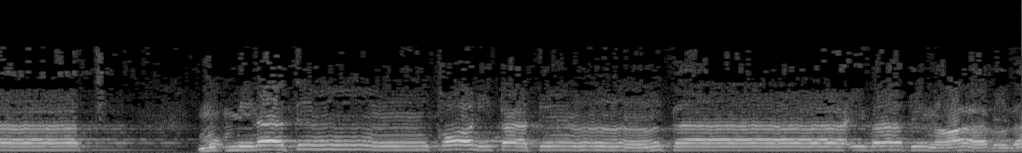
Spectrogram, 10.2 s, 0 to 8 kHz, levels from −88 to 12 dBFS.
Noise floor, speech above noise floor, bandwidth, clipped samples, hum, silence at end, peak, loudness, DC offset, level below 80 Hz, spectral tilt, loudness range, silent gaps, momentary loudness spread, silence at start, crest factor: -47 dBFS; 27 dB; 5.6 kHz; under 0.1%; none; 0 s; -6 dBFS; -21 LUFS; under 0.1%; -62 dBFS; -11.5 dB/octave; 2 LU; none; 7 LU; 0 s; 14 dB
